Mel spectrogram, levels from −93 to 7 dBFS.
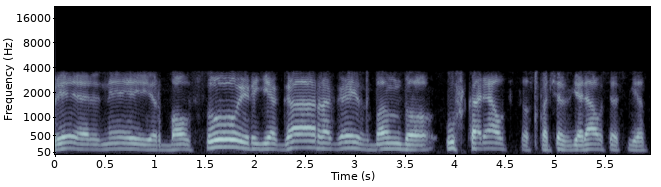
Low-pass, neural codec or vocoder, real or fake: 3.6 kHz; codec, 24 kHz, 6 kbps, HILCodec; fake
